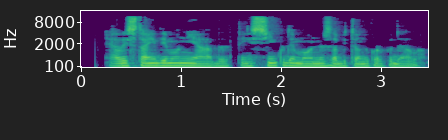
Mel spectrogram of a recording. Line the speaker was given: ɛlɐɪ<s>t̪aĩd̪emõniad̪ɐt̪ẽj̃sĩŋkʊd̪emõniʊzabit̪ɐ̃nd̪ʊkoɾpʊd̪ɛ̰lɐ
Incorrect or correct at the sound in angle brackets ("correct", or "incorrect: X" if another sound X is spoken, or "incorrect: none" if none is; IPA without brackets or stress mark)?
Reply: correct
